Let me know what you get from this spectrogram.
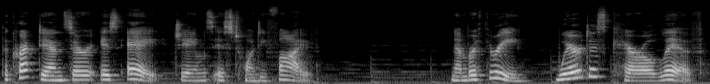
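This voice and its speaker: Slow, careful woman teacher. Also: medium pitch, animated, soft background music. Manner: slow, careful reading of questions and answers. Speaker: English teacher and channel host. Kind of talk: scripted lesson narration.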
